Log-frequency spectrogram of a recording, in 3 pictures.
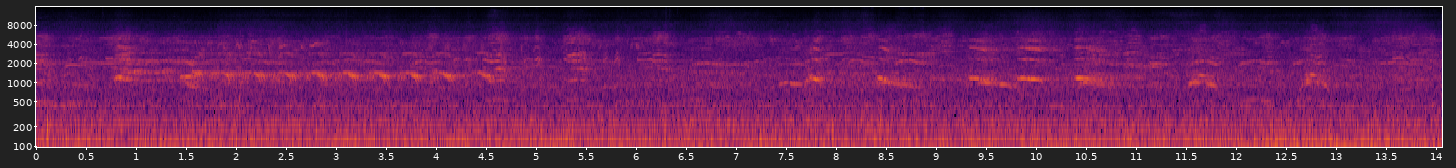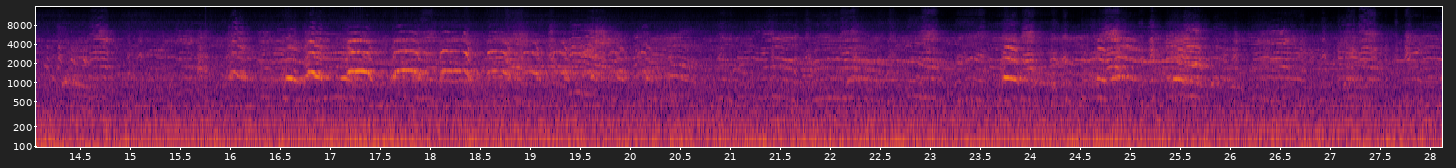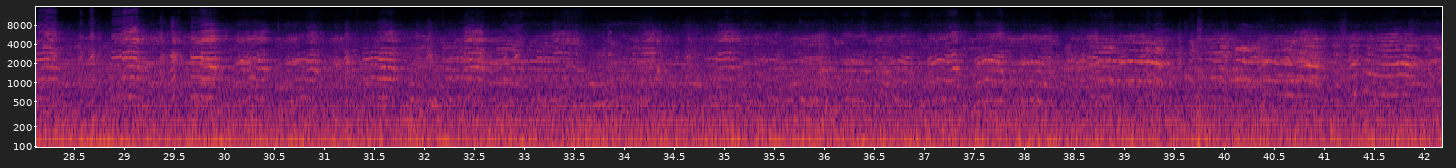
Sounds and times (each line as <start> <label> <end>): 0.0 air conditioning units 42.1
0.0 boats leaving the harbour 42.1
0.0 herring gull 42.1
0.0 kittiwakes 42.1
0.0 traffic 42.1
0.0 voices 42.1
